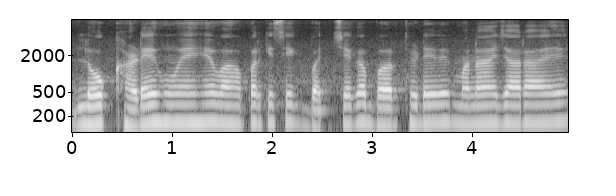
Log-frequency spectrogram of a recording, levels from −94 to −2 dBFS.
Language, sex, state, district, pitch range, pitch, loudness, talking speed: Hindi, male, Bihar, Lakhisarai, 150-155 Hz, 155 Hz, -17 LUFS, 180 wpm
